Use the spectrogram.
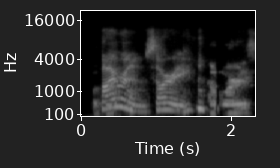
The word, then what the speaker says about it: Byron: and we'll go to brian next yes it's actually pronounced byron byron sorry no worries like lord byron a very noble name i'm named after uh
